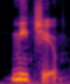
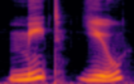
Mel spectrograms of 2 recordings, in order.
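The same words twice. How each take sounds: First: The T and Y merge into a ch sound. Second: The T and Y are said as separate sounds. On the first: "two sounds come together and make one new sound"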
